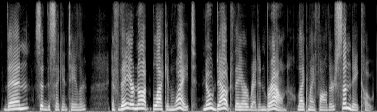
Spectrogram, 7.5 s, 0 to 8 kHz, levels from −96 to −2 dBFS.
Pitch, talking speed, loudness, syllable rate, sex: 225 Hz, 190 wpm, -16 LUFS, 4.8 syllables/s, female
